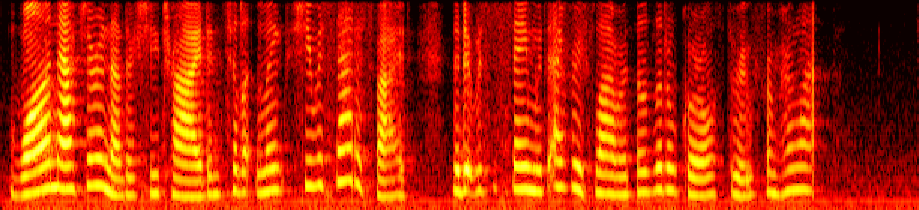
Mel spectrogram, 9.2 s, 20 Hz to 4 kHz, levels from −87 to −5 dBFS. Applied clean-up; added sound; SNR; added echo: none; none; none; none.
